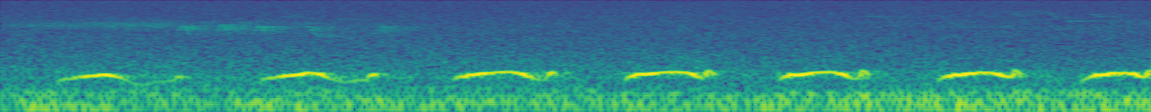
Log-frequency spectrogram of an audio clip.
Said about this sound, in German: Und dann kann es sein, dass in einem solchen dunklen, dunklen Wald eine dunkle, dunkle Stimme ertönt. Das ist der Balzruf der Hohltaube.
